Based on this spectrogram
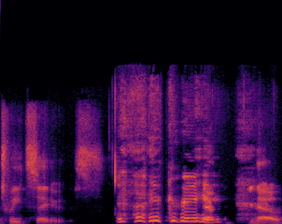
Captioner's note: laughs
